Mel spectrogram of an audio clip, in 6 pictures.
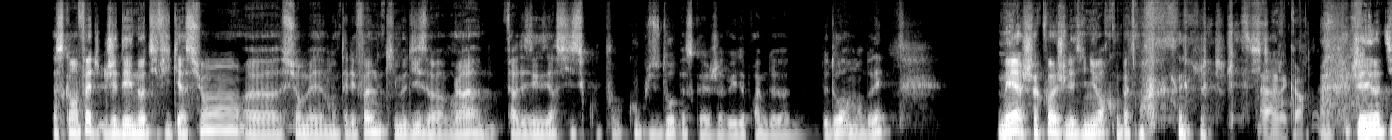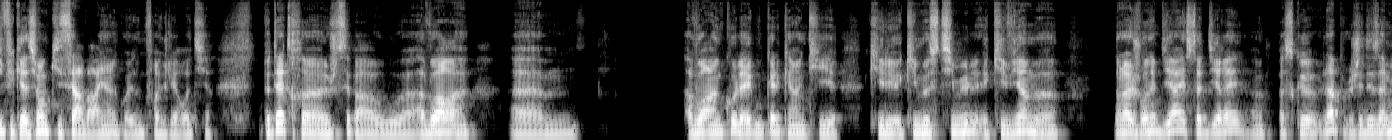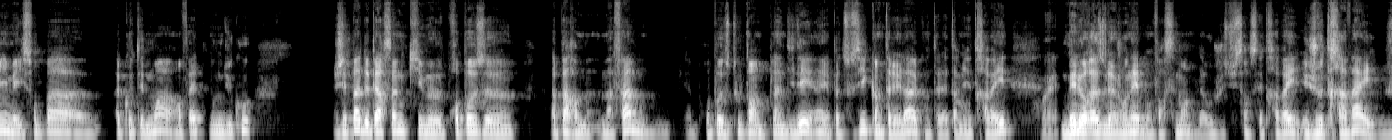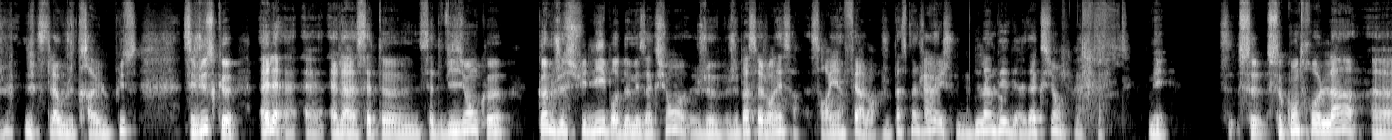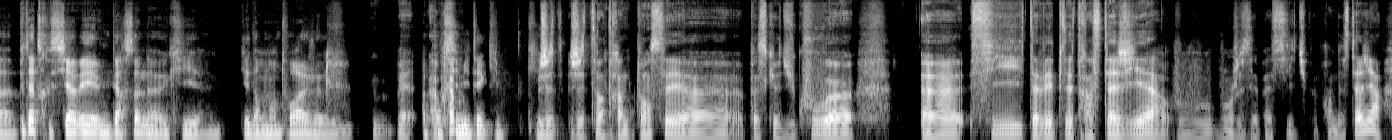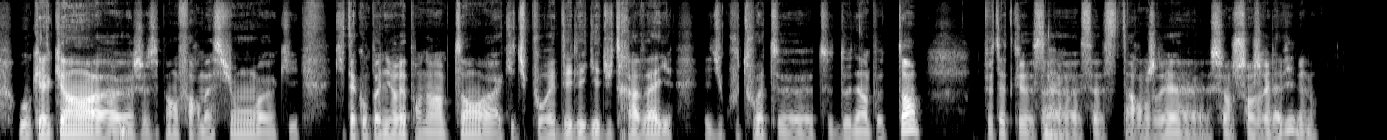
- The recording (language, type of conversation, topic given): French, advice, Comment votre mode de vie chargé vous empêche-t-il de faire des pauses et de prendre soin de vous ?
- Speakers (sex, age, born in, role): male, 35-39, France, advisor; male, 40-44, France, user
- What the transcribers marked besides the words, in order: stressed: "mais"; laughing while speaking: "je les ignore complètement"; chuckle; other background noise; stressed: "travaille"; laughing while speaking: "ju juste"; unintelligible speech; chuckle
